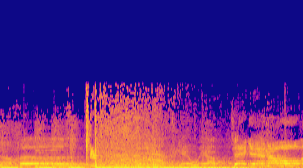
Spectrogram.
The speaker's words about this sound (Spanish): Tres cruzan un túnel, se aproximan a un explosivo. John aguarda escondido con el detonador, lo activa.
